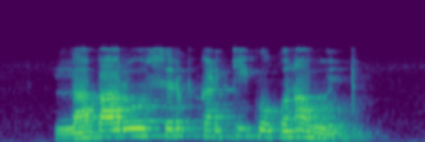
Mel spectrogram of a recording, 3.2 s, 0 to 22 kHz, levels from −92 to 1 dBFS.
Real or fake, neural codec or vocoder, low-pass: fake; codec, 16 kHz, 6 kbps, DAC; 5.4 kHz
